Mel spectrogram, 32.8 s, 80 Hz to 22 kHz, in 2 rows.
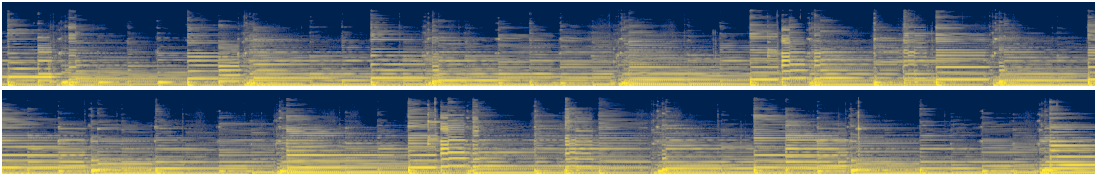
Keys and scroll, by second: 0.8 space, 4.2 space, 15.2 space, 17.8 Up, 17.9 Left, 18.0 space, 22.7 space, 26.3 space.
